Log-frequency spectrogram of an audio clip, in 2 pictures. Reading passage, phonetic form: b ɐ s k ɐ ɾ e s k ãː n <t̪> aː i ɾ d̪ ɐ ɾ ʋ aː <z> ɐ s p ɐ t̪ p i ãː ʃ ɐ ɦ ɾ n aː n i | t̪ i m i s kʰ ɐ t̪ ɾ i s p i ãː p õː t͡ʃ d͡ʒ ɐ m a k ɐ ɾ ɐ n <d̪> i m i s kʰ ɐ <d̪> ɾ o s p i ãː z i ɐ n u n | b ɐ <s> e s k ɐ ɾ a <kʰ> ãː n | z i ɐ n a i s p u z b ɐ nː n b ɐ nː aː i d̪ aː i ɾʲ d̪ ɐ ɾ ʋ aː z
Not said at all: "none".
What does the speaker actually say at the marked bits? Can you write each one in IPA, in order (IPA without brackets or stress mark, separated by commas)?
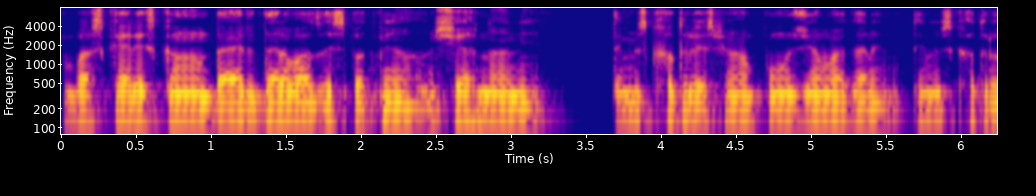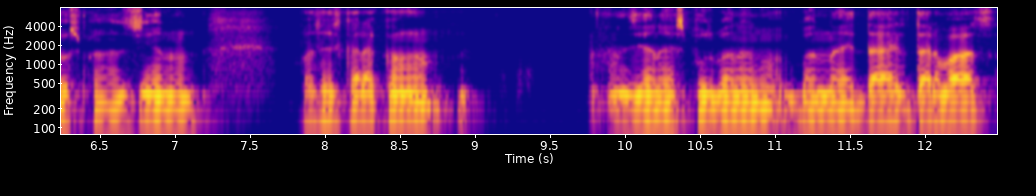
d̪, z, t̪, t̪, s, k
